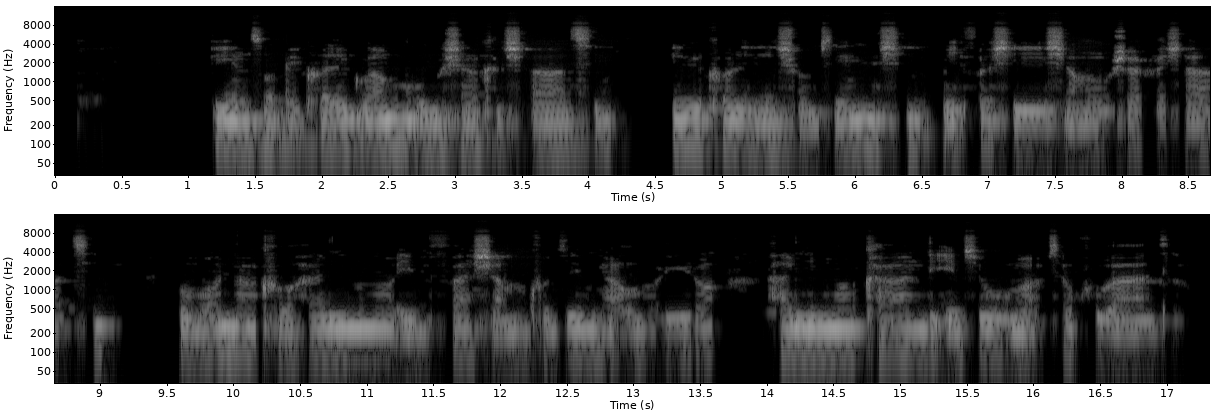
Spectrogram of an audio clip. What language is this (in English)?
Rundi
